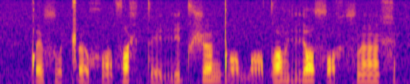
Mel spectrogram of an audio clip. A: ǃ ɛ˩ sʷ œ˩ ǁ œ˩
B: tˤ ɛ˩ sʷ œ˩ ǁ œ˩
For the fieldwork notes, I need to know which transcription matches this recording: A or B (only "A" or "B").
A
